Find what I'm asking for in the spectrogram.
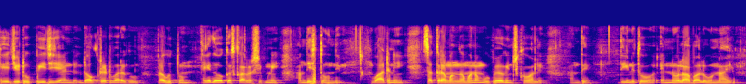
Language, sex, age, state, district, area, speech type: Telugu, male, 18-30, Telangana, Yadadri Bhuvanagiri, urban, spontaneous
